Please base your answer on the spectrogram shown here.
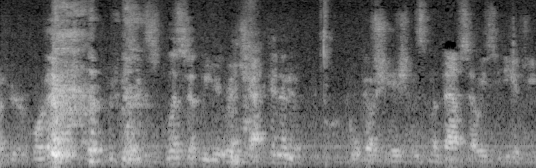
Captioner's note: coughing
